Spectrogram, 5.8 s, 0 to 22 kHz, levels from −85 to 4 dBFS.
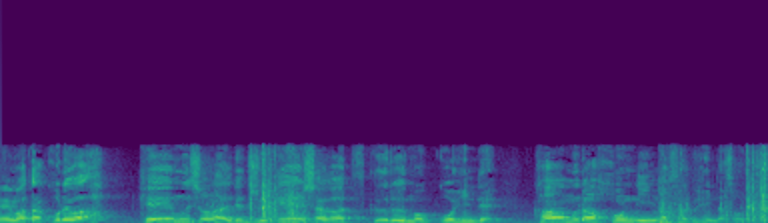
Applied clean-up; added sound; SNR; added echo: none; Slam / Wood; 11 dB; none.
